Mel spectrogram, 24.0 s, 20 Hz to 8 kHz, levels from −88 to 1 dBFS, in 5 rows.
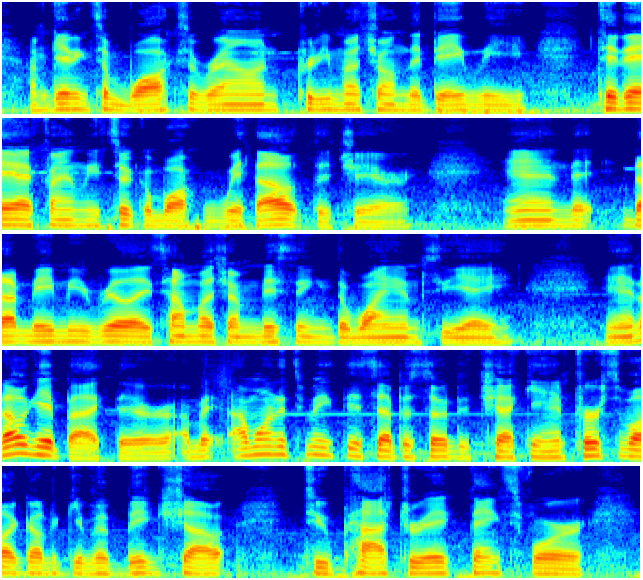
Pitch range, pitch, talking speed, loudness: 100-115 Hz, 105 Hz, 145 wpm, -23 LUFS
